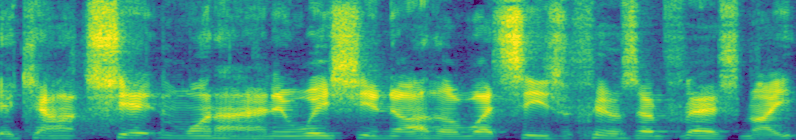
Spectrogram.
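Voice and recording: In a put-on character voice with an Australian accent, the speaker delivers lines at a moderate pace in a flat, monotone intonation. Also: man, medium pitch for a man.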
